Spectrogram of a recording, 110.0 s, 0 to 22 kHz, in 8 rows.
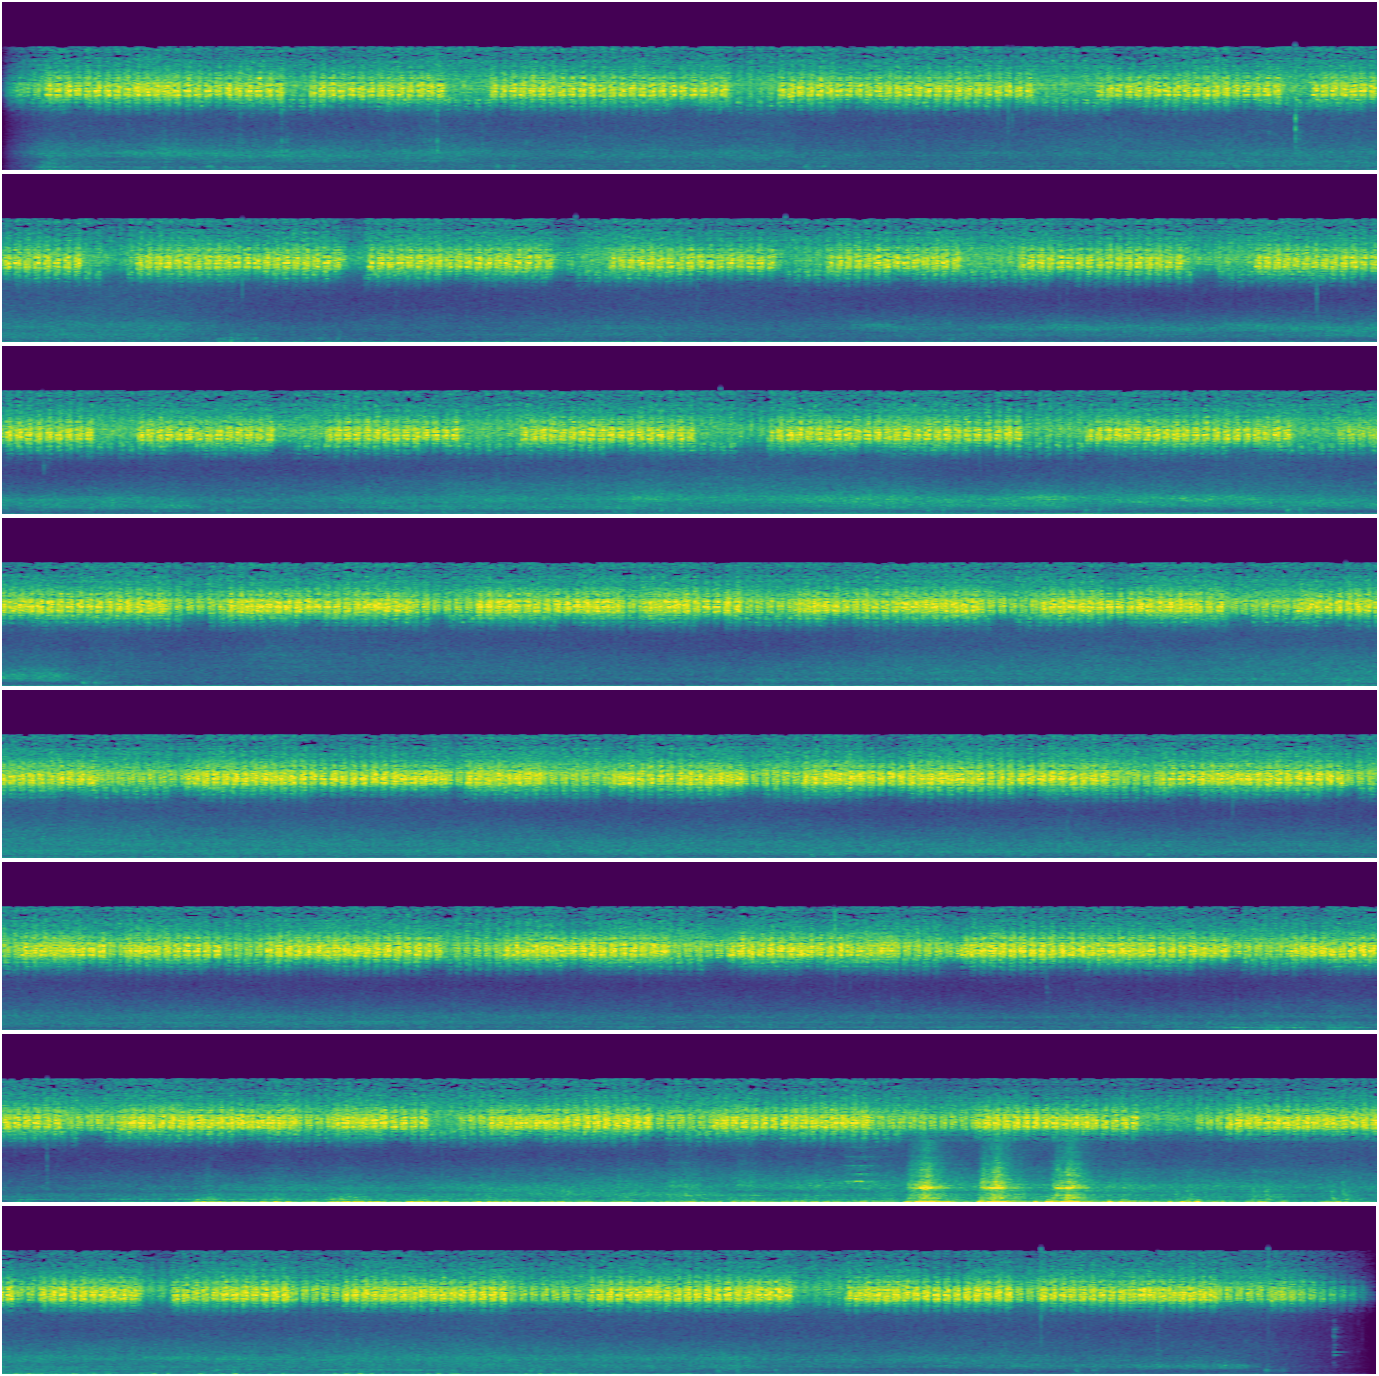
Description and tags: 29.07.12 cricets under the bridge
29.07.2012: recorded at night under the one of bridges in Poznań (Poland). Intense sounds of passing by cars, trucks and tramways mixed with thecrickets music. Recorder - zoom h4n (internal mikes).
tramway, cricket, Poland, cricets, Poznan, truck, meadow, fieldrecording, grasshopper, bridge, car, noise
